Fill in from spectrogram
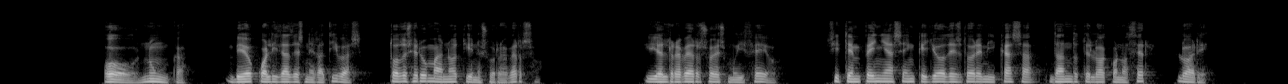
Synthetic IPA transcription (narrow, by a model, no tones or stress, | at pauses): onũŋka | be̞o̞kwaliðaðe̞zne̞ɣat̪iβ̞as | t̪o̞ð̞o̞se̞ɾumanot̪je̞nesure̞β̞eɾso | ie̞lre̞βe̞ɾso̞e̞zmujfe̞o | sit̪eːmpe̞ɲase̞ŋke̞ʝo̞ðe̞zðo̞ɾe̞mikasad̪and̪ot̪e̞loako̞noθe̞ɾ | loaɾe̞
